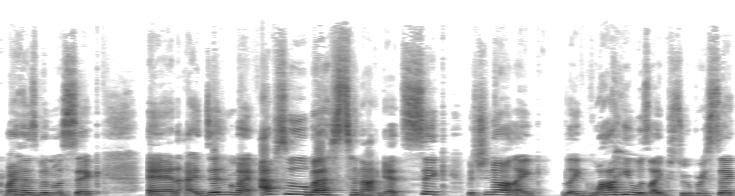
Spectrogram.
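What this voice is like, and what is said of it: Congested, nasal voice. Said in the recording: “you can probably hear from my voice that I am a little congested because once again, I am sick”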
